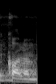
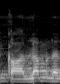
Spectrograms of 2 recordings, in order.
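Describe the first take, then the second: First: कॉलम said as kolam, nothing after the m; silent n. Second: कॉलम said with a final n, kolamna; wrong n sounded. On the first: Teacher gives students the right कॉलम, n silent. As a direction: end कॉलम cleanly on the m. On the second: Teacher shows students the wrong कॉलम, n sounded. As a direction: sound the silent n at the end of कॉलम. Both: Shown as a demonstration. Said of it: "कॉलम न नहीं पढ़ेंगे".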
